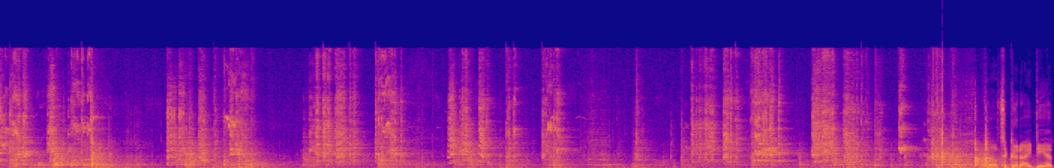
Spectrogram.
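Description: Tin snips cut through sheet metal with sharp crunching snips.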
